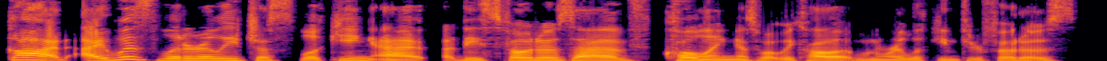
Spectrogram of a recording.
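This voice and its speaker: Animated woman, low voice, dry close mic. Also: brisk, creaky, no echo. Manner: animated, acts out clients' excited reactions. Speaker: guest, portrait photographer. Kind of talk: casual interview chat.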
